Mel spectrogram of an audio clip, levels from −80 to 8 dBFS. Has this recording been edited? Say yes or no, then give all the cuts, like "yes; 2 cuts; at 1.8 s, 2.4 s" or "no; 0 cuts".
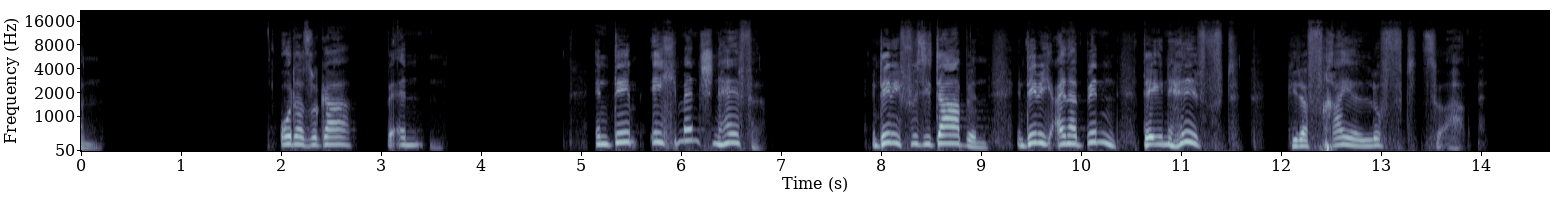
no; 0 cuts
